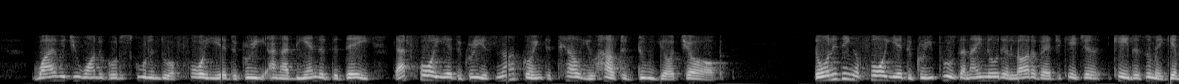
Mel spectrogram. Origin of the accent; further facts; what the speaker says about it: Bahamas; now in United States; I come from the Bahamas. So in the Bahamas, we were not on a money thing. We were on a class thing.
